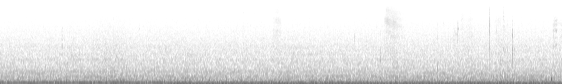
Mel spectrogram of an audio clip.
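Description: A steady low hum, with a few faint, brief scratches of a broad-nib calligraphy pen on paper about four and six seconds in.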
